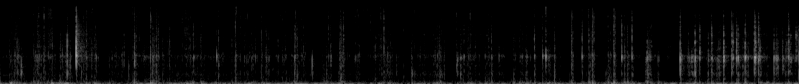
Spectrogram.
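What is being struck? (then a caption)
Plastic DVD case. The front of a hollow plastic double-feature Jeepers Creepers DVD case is tapped and scratched with fingernails. A quiet, steady stream of quick dry ticks and scraping crinkles runs throughout, with faint low thuds and a faint tonal band around 1.4 kHz. A few sharper clicks stand out near the start and toward the end.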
